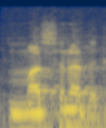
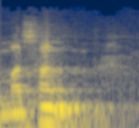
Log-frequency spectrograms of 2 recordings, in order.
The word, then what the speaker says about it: मसनद: अमरदास जी ने चलाई इस तखत न फारसी दे मसनद कह इही पंजाबी अपर भ्रंश हो के उच्चारण हो गया मसत शब्द ते मसनद है अल्फाज ते मसनद है लेकिन मसंद मसनद ते बैठने वाला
